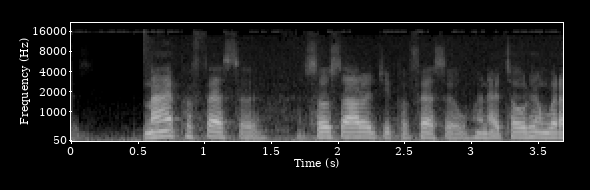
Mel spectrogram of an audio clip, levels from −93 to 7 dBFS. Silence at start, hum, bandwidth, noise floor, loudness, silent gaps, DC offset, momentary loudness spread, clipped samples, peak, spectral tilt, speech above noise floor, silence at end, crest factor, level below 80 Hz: 0 s; none; 16.5 kHz; -53 dBFS; -28 LUFS; none; under 0.1%; 9 LU; under 0.1%; -10 dBFS; -7.5 dB/octave; 26 dB; 0 s; 18 dB; -54 dBFS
